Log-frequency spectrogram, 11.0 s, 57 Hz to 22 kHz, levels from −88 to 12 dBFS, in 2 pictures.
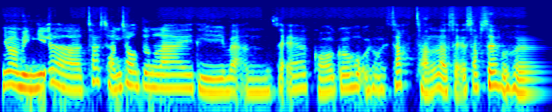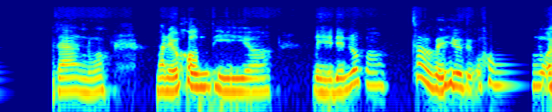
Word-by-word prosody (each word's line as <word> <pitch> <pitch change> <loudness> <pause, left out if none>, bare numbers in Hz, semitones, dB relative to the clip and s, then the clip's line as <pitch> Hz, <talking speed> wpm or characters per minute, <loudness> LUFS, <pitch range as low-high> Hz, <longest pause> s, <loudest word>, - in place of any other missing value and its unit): nhưng 250 +1 -1
mà 240 - +2
mình 205 -2 +4
nghĩ 215 +1 +4
là 200 -9 -2
chắc 295 +5 -7
chắn 190 - -3
trong 240 -3 -1
tương 225 -2 -3
lai 210 0 -2
thì 165 -3 -2
bạn 165 -1 -6
sẽ 200 +4 -7
có 170 +1 -5
cơ 200 +2 -3
hội 210 -4 -3
thôi, 190 -1 -7
chắc 245 +1 -3
chắn 170 +6 -4
là 175 -4 0
sẽ 180 - -6
sắp 215 +3 -6
xếp 240 +1 +3
được 185 - -2
thời 170 -5 0 0.8
gian, 180 -1 -1
đúng 165 +1 -4
không? 185 0 -6 0.4
Mà 180 0 +1
nếu 175 +1 +7
không 220 -2 +8
thì, 170 -4 +5
ờ, 170 +1 -3 0.4
để 165 -3 +1
đến 170 +2 +3
lúc, 265 +5 +4
ơ, 250 - -7 0.4
chắc 360 -4 +3
là 250 - +5
về 185 - +8
hưu 230 - +8
thì 195 - +1
cũng 230 - -7
không 235 -2 -8
muộn. 230 -1 +3
200 Hz, 245 wpm, -19 LUFS, 175-230 Hz, 0.8 s, không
